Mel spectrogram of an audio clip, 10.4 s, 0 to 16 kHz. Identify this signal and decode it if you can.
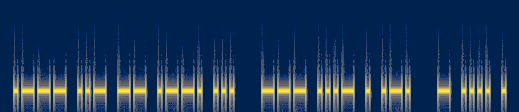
Morse code, heard as a keyed tone, about 15 wpm, 700 Hz. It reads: JUMPS OVER THE
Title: Pangram Challenge v2 - 15wpm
